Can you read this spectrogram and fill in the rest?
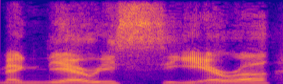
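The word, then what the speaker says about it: Magneuris Sierra: Magnary Sierra. And it took me so long to figure out how to pronounce Magnary Sierra, because you almost say it with like a W instead of an R.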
